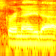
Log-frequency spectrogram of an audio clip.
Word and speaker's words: Grenada: I saw at least one other location in what I think is pronounced Grenada, Mississippi, or maybe Grenada, but I believe it's Grenada as in the country.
